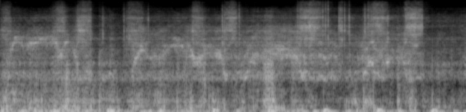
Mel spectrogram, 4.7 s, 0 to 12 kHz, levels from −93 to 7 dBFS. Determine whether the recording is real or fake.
fake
